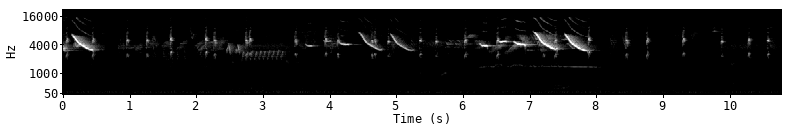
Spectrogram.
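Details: Wild rufous-collared sparrow singing: high slurred whistles sweeping downward, separated by soft high ticks and a short buzzy trill, repeated over about eleven seconds with steady low background rumble.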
